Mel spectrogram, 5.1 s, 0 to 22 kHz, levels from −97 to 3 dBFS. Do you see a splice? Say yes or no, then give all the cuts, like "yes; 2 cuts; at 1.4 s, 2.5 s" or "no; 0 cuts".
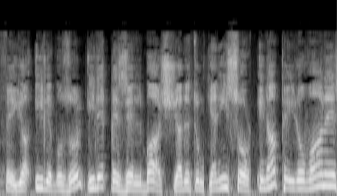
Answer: yes; 3 cuts; at 1.3 s, 3.1 s, 3.8 s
